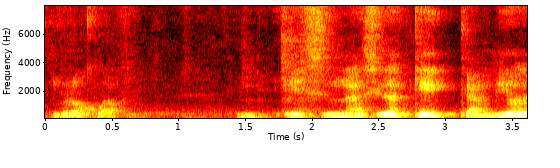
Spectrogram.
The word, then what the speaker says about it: Wrocław: Actualmente esa ciudad se llama Wrocław, o dicho mal pronunciado, Wrocław, pero no es Wrocław, es Wrocław.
